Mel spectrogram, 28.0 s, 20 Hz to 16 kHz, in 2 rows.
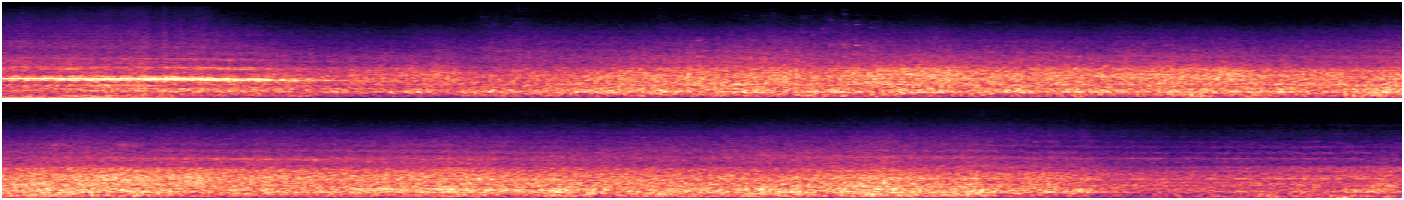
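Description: Indian Railways express train hauled by an electric locomotive passing at speed. The tail of the locomotive's horn fades out over the first two or three seconds, then comes the steady noise of the passenger coaches' wheels running over the rails, which drops lower about 25 seconds in.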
